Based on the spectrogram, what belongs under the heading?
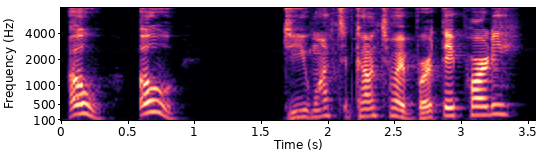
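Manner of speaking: high, fast, excited filly; eager invitation. Acted. Derpy inviting the kind stranger to her party, eager and fast.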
